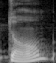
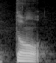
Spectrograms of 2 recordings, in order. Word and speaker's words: temps: Et puis après temps, T-E-M-P-S. Attention Monique, avec un petit S à la fin. Ce serait plus joli. On ne prononce pas le S, mais...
